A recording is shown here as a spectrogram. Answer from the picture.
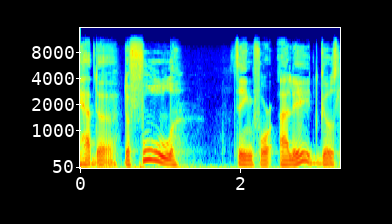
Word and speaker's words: allée: Here you've got aller, aller, even if you've got the final E, you don't pronounce it. Aller, even if you've got the S. Aller, even if you've got this ES. Okay?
